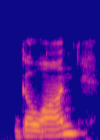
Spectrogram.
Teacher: There's an insertion of a W and the changing of the vowel sound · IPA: /gəʊ wɒn/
